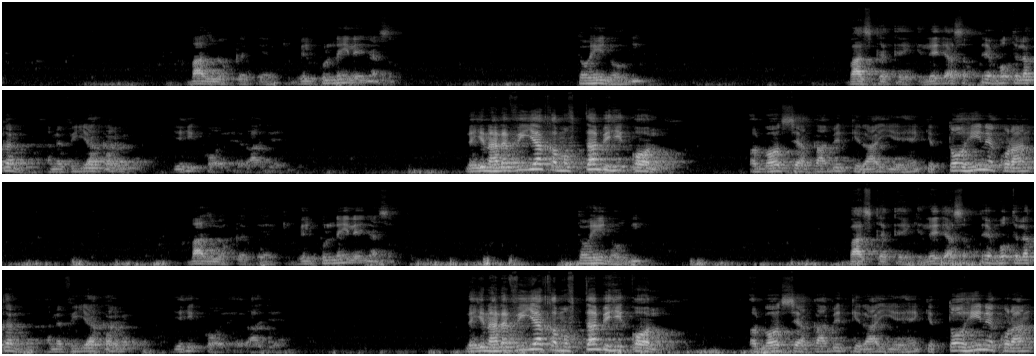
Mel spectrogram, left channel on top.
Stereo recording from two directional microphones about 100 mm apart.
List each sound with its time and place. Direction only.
1.9 s a man's voice: 40° right (ahead or behind)
5.7 s a man's voice: 40° right (ahead or behind)
8.4 s speech: 45° right (ahead or behind); by 12.3 s 90° right
14.9 s a man's voice: 90° right; by 20.6 s 45° right (ahead or behind)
